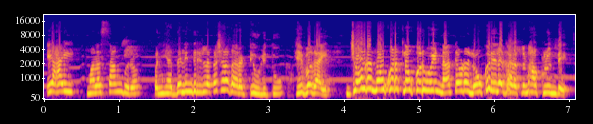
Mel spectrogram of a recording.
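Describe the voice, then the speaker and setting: A woman's voice: very high-pitched, fairly quick. An actress playing a spoiled young stepsister who sneers and whines at her stepsibling, with faint music behind. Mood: sneering. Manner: sneering, whiny. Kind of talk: village drama acting.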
